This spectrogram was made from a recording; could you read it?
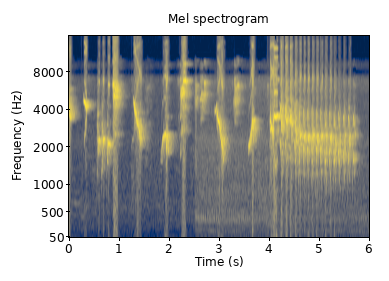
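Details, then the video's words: Lure song from a white-rumped shama to make birds sing: varied sweeping whistles and chirps, ending in a long rapid buzzy rattle. "Suara Pancingan Burung Murai Batu"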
